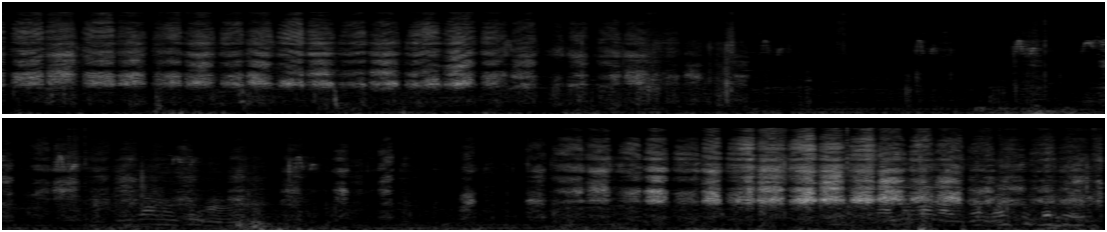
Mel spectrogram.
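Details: Bull terrier panting in quick, rhythmic breathy bursts at the start and again near the end, with people chatting in Armenian and laughing in between.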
